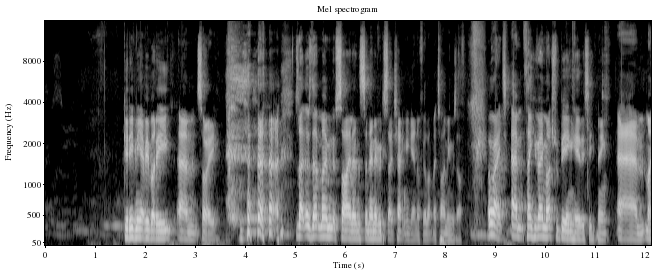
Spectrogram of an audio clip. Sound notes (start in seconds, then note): 3.6 laughs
